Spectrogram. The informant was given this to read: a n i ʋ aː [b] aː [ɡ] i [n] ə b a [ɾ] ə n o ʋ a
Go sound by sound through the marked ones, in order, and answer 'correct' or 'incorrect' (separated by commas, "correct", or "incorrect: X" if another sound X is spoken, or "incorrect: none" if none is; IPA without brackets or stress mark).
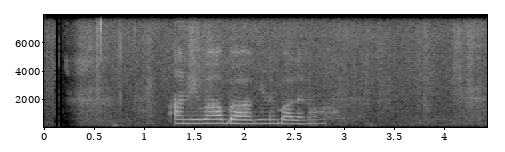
correct, correct, correct, incorrect: l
